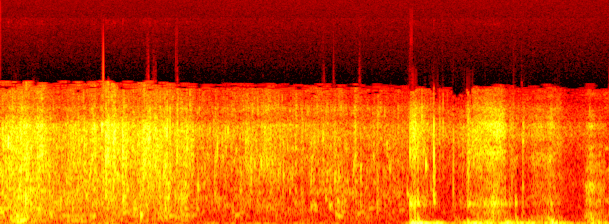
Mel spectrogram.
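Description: Water splashing and slapping as a hooked northern snakehead thrashes at the side of a kayak, with short knocks, dying down over the first few seconds. About four seconds in come loud bumps and rubbing as a hand presses over the camera.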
